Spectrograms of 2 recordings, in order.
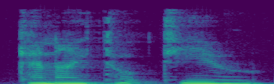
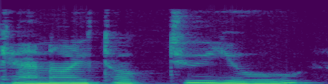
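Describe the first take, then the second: First: The vowel in 'to' nearly disappears. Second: The vowel in 'to' is fully pronounced. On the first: "you say" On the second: "Instead of saying"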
